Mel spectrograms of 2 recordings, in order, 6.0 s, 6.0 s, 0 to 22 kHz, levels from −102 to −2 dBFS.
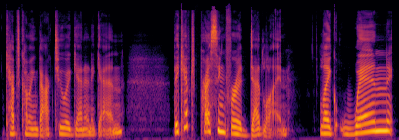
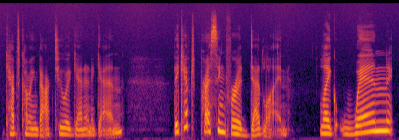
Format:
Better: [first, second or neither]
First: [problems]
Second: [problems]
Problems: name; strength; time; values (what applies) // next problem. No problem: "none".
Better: first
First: none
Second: hiss; faint; throughout; 25 dB below the speech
